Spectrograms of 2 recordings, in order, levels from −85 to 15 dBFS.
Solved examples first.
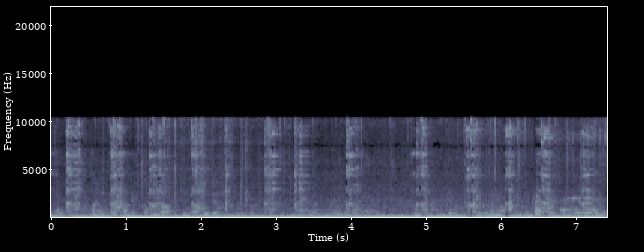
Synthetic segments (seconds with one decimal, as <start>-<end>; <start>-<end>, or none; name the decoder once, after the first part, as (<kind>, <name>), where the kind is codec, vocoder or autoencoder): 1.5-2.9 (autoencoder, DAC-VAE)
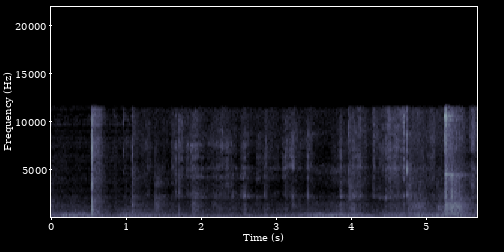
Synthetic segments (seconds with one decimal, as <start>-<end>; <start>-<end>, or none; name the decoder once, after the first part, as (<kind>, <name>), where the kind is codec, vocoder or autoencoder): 0.0-1.1 (codec, HILCodec)

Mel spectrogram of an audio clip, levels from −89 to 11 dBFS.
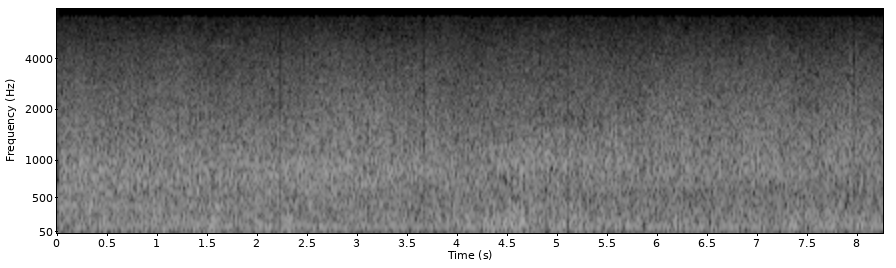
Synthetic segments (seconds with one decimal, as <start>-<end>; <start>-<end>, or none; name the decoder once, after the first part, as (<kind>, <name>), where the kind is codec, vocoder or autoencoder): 4.9-5.7 (vocoder, BigVGAN v2)

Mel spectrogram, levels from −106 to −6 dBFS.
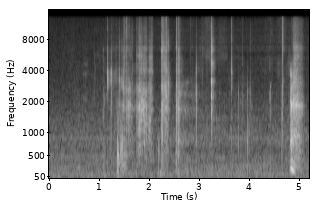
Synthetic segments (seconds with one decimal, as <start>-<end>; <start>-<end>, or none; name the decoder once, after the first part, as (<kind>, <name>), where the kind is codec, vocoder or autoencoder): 1.1-5.2 (autoencoder, DAC-VAE)

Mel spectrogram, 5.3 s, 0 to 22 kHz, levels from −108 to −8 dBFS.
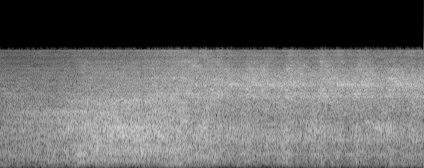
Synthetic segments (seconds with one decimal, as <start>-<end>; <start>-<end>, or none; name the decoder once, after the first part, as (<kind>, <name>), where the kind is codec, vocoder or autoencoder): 0.0-3.4 (autoencoder, DAC-VAE)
